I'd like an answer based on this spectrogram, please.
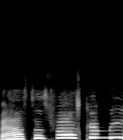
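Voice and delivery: very high, grating, annoying cartoon creature character voice. Recalling a tv performer's catchphrase, the speaker quotes it: imitating the jackalope voice. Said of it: "always do this voice".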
